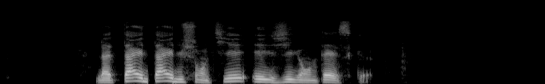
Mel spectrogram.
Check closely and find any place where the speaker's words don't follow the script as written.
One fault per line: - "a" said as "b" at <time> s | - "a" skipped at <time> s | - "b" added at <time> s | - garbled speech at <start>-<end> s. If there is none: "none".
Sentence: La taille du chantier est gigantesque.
- "taille" added at 1.4 s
